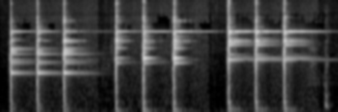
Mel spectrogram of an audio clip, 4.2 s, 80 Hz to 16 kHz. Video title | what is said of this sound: Day 31 Ringing Rocks, Bozeman Montana, Beehive Basin Hike Big Sky, Grand Teton NP, Jackson Hole USA | one clearly is not normal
